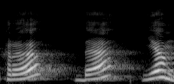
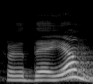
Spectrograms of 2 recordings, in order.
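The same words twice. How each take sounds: First: ഹൃദയം drawn out very slowly and loud; teacher spells out ഹൃദയം slowly for the class; slow sounding out. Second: Said in the usual way. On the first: Shown as a demonstration. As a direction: stretch every syllable of ഹൃദയം. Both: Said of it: "എങ്ങനെയാ വായിക്കുന്നേ".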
